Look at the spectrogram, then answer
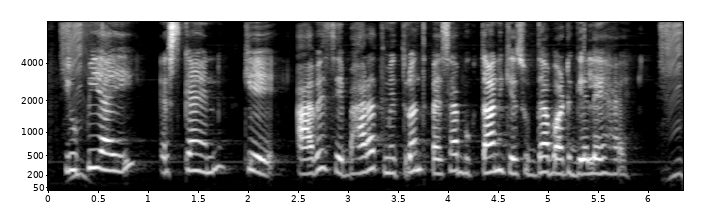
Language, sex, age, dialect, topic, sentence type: Magahi, female, 46-50, Western, banking, statement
